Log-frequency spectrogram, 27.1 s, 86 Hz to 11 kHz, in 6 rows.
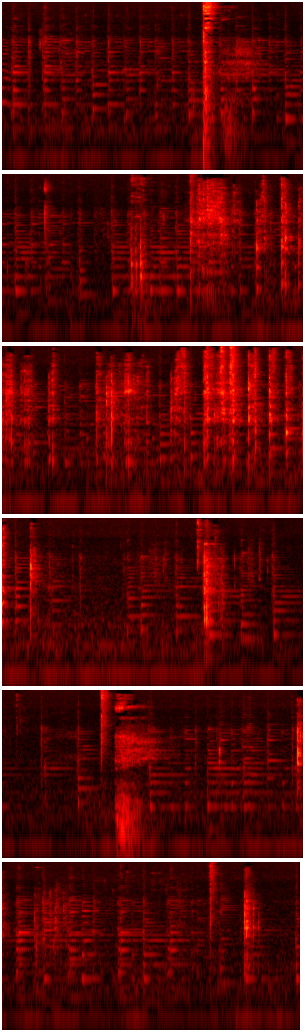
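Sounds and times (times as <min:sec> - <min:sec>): banjo music: 0:00.0 - 0:27.0
steady low hum: 0:00.0 - 0:27.0.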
